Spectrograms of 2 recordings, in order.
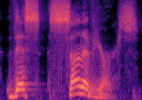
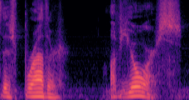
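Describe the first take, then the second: First: Slow, drawn-out and disdainful; contemptuous older brother disowning his brother; with disgust. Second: A father softly reminding his son who this is; quiet, compassionate plea. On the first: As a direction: spit out "son of yours" slowly, holding him at arm's length. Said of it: "with disgust". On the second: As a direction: lower and softer, leaning gently on "brother". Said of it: "He says it with compassion". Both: Retold or imitated.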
